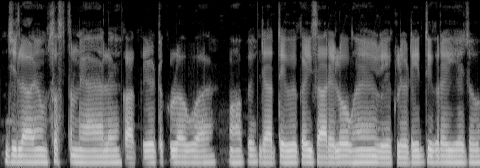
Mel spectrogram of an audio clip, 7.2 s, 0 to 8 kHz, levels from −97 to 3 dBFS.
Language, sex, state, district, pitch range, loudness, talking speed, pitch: Hindi, male, Uttar Pradesh, Varanasi, 105-110 Hz, -21 LUFS, 210 wpm, 110 Hz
